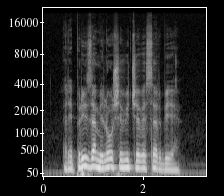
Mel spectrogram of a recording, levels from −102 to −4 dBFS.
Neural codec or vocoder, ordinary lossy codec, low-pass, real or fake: none; none; 19.8 kHz; real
